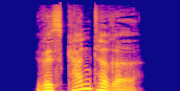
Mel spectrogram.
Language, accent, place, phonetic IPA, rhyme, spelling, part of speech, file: German, Germany, Berlin, [ʁɪsˈkantəʁə], -antəʁə, riskantere, adjective, De-riskantere.ogg
- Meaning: inflection of riskant: 1. strong/mixed nominative/accusative feminine singular comparative degree 2. strong nominative/accusative plural comparative degree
